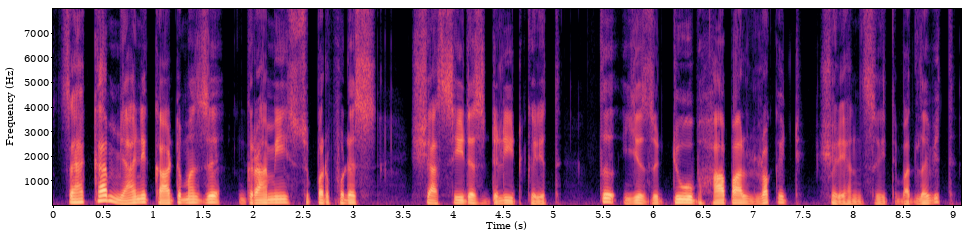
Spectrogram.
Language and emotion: Kashmiri, neutral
